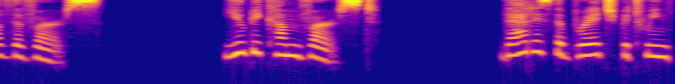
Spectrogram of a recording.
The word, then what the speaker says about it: Versed: Second, the brand name is Versed. It is spelled the same as the real English word versed, but it is pronounced differently here.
